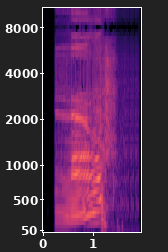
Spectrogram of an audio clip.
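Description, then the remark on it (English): A single loud 'moof' sound effect of Claris the dog cow, a character from the early Mac icons that began as a Cairo font glyph: a drawn-out, cow-like harmonic bellow that slides and wavers in pitch before breaking into a rougher, fading tail, heard alone. “Mac was from the System 1 suite of icons from Susan Kare, and another one that made it into the early icons, although this one actually began as a font glyph in the Cairo font, is a famous character in icon lore, Claris, the dog cow. She says, moof.”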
